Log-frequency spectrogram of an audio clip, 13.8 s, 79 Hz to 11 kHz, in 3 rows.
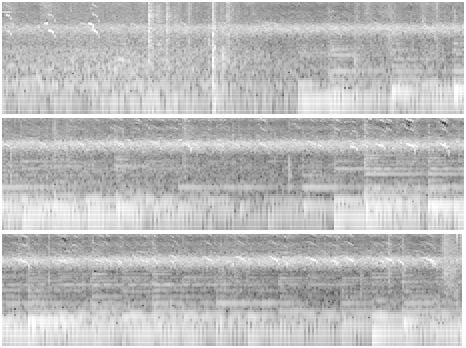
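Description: A dense, continuous chorus of peeping chicks and clucking fowl fills an industrial poultry house holding 24,000 chicks, steady and loud throughout, with a brief knock near the start and no talking.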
